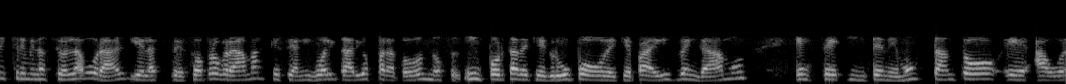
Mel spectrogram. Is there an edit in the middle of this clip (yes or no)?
yes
